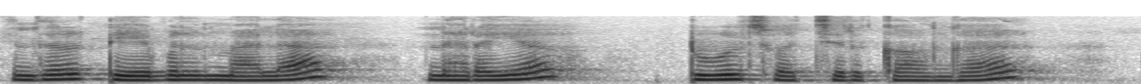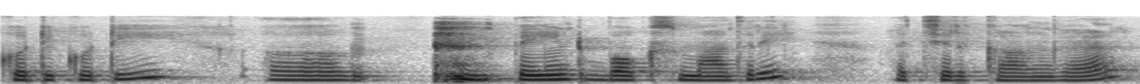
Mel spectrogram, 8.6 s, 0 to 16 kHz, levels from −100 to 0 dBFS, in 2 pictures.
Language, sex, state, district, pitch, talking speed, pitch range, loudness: Tamil, female, Tamil Nadu, Nilgiris, 190 Hz, 90 wpm, 180-210 Hz, -19 LUFS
